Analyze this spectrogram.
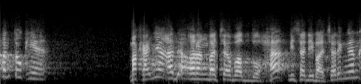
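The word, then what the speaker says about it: والضحى: Bacanya A. Saya pernah bacakan pada orang Afrika yang biasa baca pakai E. Dia pakai E, saya baca pakai A.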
